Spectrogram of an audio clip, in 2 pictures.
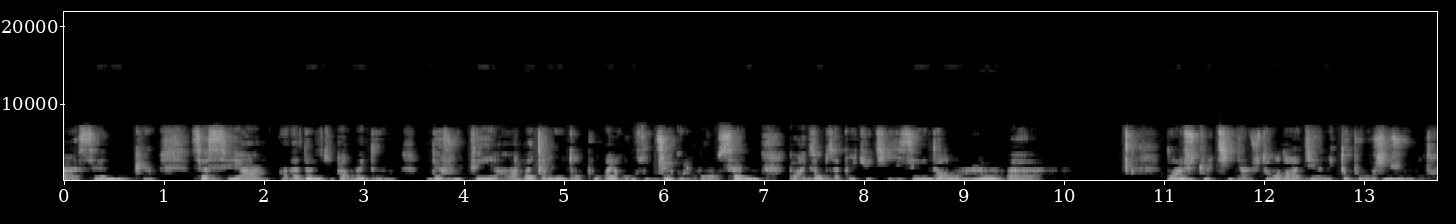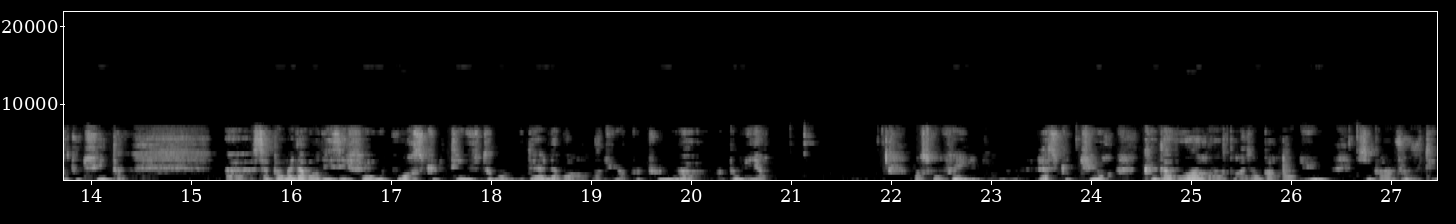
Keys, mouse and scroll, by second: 25.2 shift+a.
